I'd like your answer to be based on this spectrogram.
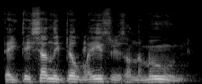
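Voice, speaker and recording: A man's voice: mid-range voice, quick pace, a crowd in the background. Male podcast host, ordinary mid-range voice, casual and chatty, talks like a keen fan. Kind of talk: casual chat.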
